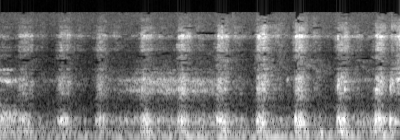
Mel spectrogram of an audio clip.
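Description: A man's voice, low and broken, in a pause between spoken sentences, over a faint steady background hiss.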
